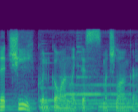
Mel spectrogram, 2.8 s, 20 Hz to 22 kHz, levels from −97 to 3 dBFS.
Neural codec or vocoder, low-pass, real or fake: none; 7.2 kHz; real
